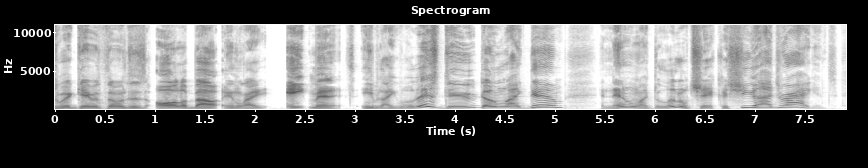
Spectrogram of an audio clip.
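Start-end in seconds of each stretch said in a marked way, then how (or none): 3.4-7.8 higher voice, stretching out the explanation; Samuel L. Jackson. Acted. Explaining Game of Thrones to friends as Samuel L., raised impression. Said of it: "You know how he talks".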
